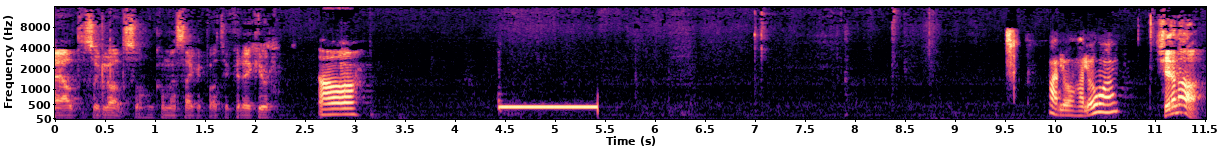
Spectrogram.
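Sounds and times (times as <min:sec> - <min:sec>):
speech: 0:00.2 - 0:03.3, 0:10.0 - 0:11.4
telephone ringback tone while calling: 0:04.4 - 0:05.4.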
